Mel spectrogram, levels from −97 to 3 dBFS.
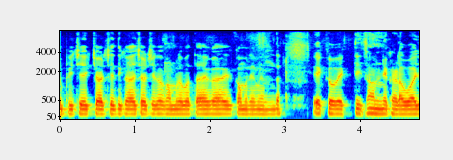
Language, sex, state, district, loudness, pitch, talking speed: Hindi, male, Bihar, Araria, -16 LUFS, 115 Hz, 285 wpm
